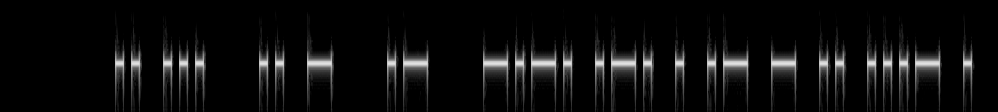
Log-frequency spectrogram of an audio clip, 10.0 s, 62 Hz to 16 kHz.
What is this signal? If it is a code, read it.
Morse code, heard as a keyed tone, about 15 wpm, 700 Hz. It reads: IS IT A CREATIVE
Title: Sentences from Top 1000 Words - Review Part 5 - 15wpm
